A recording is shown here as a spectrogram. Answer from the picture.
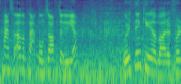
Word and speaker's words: Ouya: Ouya, okay.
